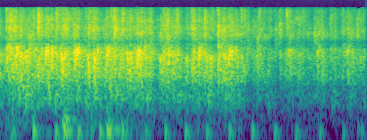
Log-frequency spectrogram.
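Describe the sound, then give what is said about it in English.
Sustained applause from a crowd for a panel at an Engage ICT conversation at Roxy's, dense rapid clapping that stays steady and fairly loud for several seconds before easing slightly toward the end, with no one speaking over it. “Let's have a huge round of applause for our panel.”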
